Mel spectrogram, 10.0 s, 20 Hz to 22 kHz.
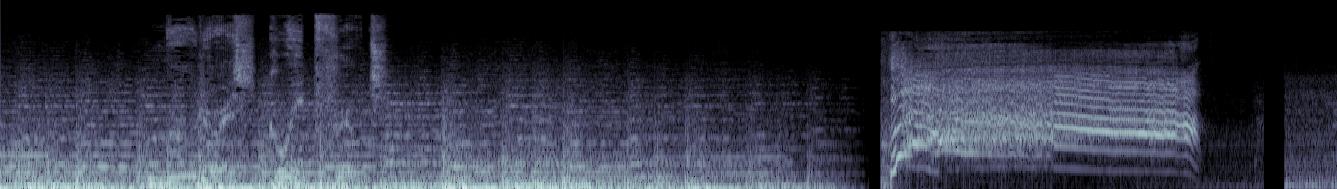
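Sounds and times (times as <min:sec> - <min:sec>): high-pitched human scream: 0:06.6 - 0:09.1.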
